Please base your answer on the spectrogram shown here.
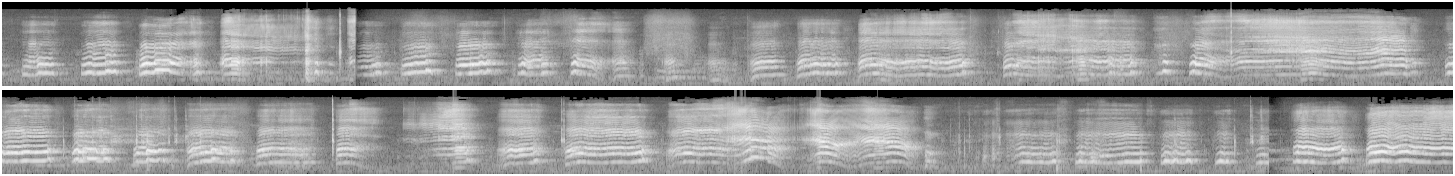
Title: Newborn baby crying for mother milk ❤ II Shreyansh Talk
